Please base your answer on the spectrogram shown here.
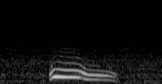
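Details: Eurasian eagle-owl in its nest niche on a webcam, 28 February 2013: a single drawn-out, low, tonal note lasting under a second that dips slightly in pitch toward the end, over quiet room hum.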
